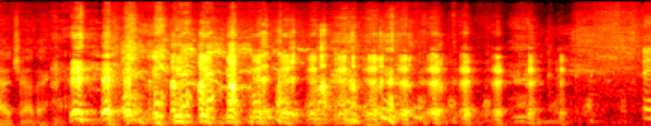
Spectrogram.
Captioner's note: laughter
